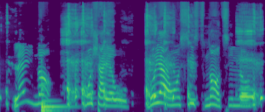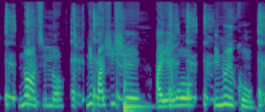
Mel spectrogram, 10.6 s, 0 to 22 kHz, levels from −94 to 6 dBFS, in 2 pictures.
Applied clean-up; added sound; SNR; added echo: classical method spectral subtraction.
